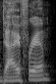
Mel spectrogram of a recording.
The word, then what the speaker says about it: diaphragm: I used to say diaphragm. Talking about diaphragm. No need to pronounce that G.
